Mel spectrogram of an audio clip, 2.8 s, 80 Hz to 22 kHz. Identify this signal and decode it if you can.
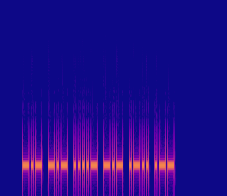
Morse code, heard as a keyed tone, about 44 wpm, 700 Hz. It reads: KK4KLW
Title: USA Call Signs Repeated 3x 45wpm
